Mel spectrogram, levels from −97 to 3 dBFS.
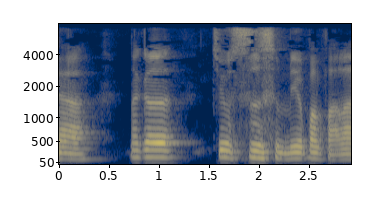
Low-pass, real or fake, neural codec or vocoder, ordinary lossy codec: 7.2 kHz; real; none; MP3, 32 kbps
